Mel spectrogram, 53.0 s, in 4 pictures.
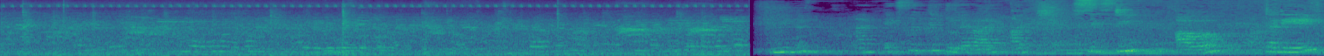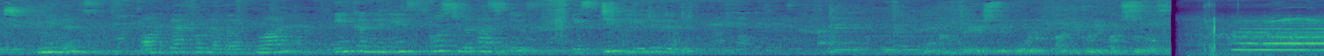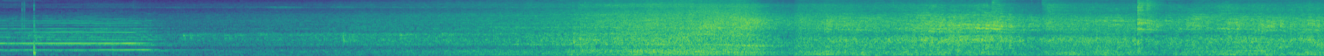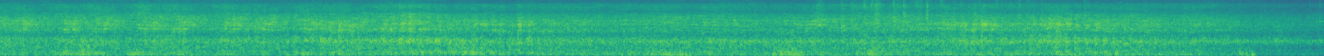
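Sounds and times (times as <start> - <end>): train rumble: 0.0 - 7.6, 26.6 - 52.9
locomotive horn blast: 25.4 - 28.3.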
